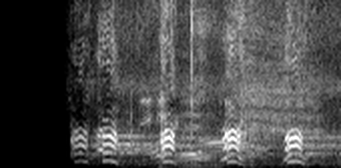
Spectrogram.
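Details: Six-month-old German Shepherd during protection training with a helper; four to five sharp, high, ringing barks spaced about half a second apart, each with a bright upward-sweeping onset.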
